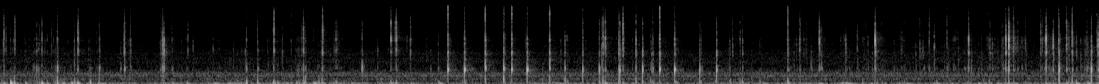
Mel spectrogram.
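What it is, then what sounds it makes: Plastic game controller buttons and triggers. Fingertips click the buttons and triggers of a black, hollow plastic PS4 game controller held close to the mic and tap its casing. Dozens of short, dry, bright clicks and taps come in irregular bursts over a steady low hum, each one dying away almost instantly.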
